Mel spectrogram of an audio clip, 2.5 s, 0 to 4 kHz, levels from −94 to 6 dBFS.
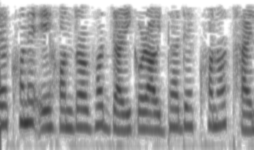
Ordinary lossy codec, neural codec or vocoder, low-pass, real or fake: none; none; 3.6 kHz; real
